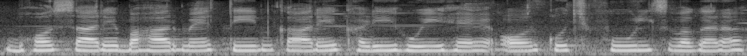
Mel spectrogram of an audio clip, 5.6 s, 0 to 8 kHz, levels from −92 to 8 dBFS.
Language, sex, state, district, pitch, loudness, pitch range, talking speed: Hindi, female, Madhya Pradesh, Katni, 210 Hz, -14 LUFS, 200-220 Hz, 140 wpm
